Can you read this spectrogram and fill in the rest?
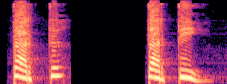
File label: "dhart", Punjabi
